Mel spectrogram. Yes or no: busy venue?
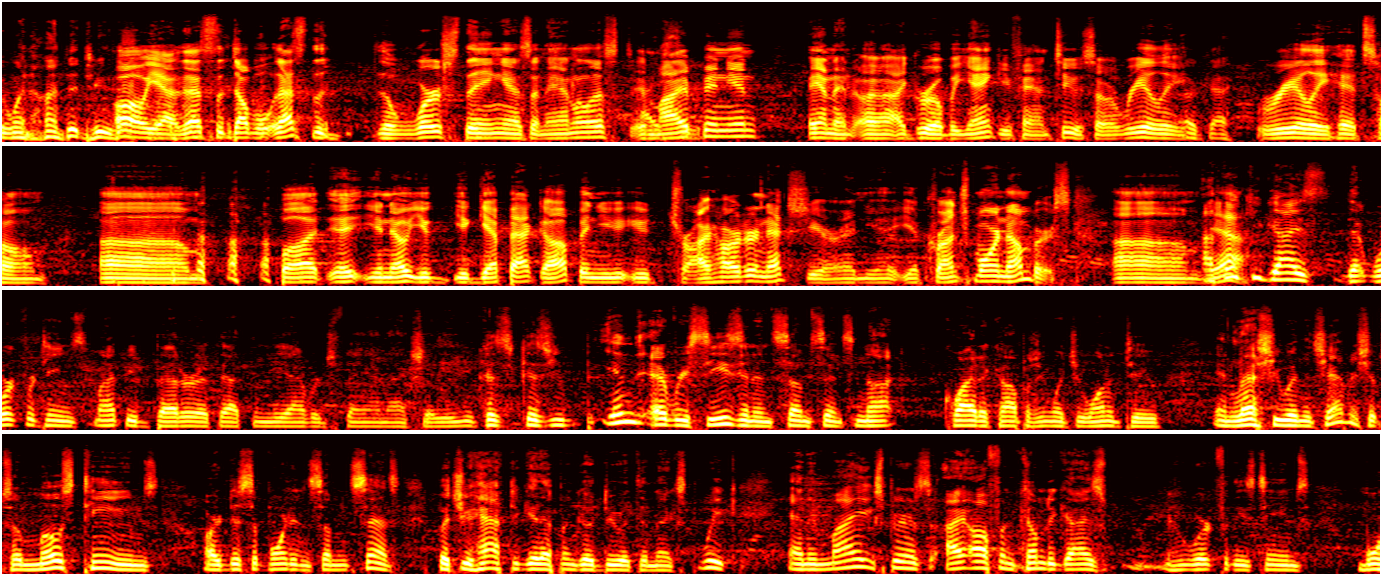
yes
